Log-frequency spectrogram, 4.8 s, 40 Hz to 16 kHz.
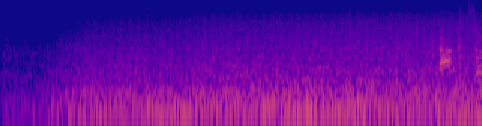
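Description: A WWII IL-2 rocket plane's engine in the Steel Division 2 battle game forms a steady, loud droning roar that swells and holds throughout, with a brief brighter burst near the end.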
